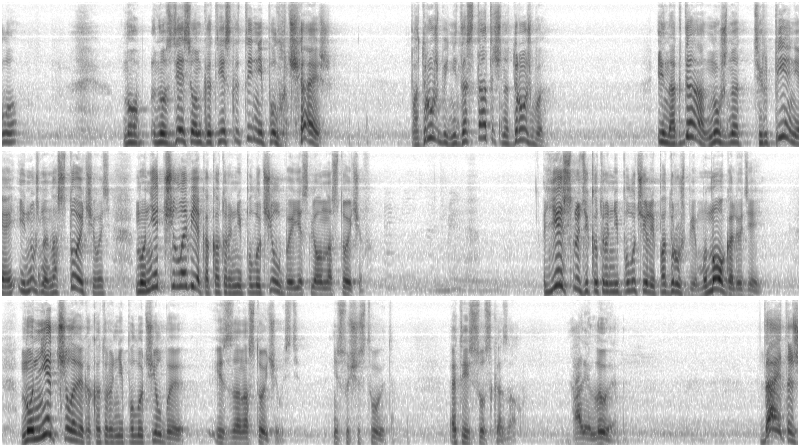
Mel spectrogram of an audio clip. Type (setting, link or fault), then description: setting, large echoing room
